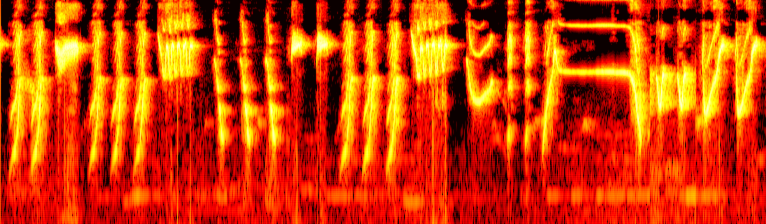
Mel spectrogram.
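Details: Black-winged myna singing, a recording meant to prompt other birds to sing: rapid varied sequence of sharp chips, clear piercing whistles, buzzy chatter and a long sustained whistled note, delivered almost without pause.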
